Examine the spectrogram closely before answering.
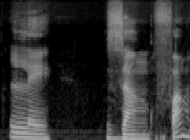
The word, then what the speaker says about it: les enfants: Les enfants, les enfants, ini kan ada S-nya, makanya digabung bacanya les enfants, ada liaison namanya.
